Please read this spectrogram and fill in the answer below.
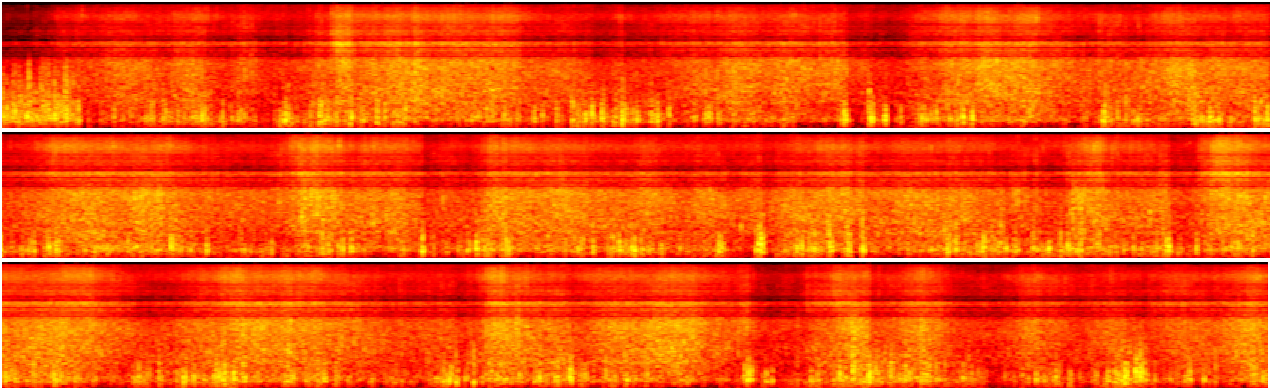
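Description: Water rushing and splashing along the bow of a sailing yacht as she cuts through the waves, with wind buffeting the microphone. The noise surges and eases with each wave, and a few brief knocks cut through it.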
